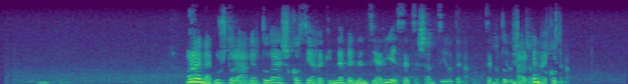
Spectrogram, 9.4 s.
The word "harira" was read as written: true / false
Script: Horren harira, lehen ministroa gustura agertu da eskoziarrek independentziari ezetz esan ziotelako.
false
